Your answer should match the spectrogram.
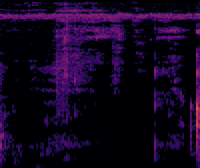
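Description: Near silence with a faint breathy sound about half a second in; a woman's voice starts right at the end.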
